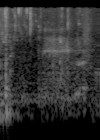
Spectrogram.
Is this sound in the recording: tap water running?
yes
